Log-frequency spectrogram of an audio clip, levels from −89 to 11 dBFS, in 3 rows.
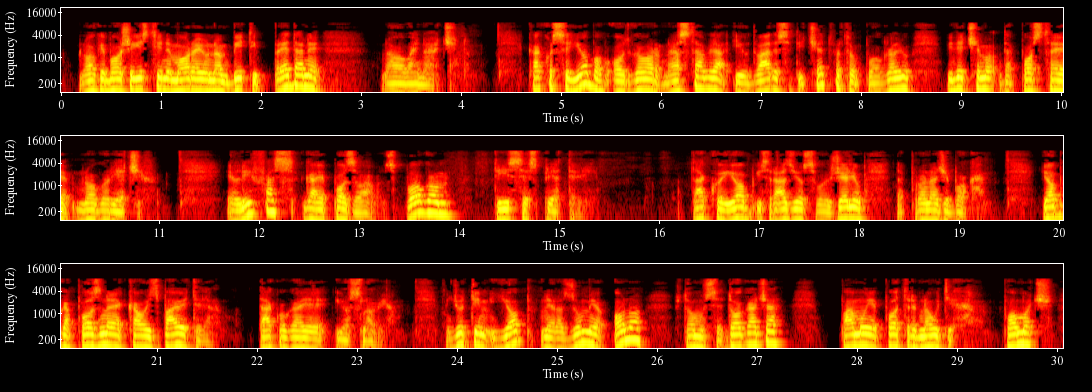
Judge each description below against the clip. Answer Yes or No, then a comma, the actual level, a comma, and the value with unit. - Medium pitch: No, low, 130 Hz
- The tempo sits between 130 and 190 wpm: Yes, average, 135 wpm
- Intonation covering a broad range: No, average, 4.0 semitones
